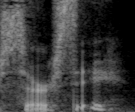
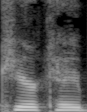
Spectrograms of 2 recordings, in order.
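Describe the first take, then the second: First: The name is said in its English form. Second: The name is said in its original form. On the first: This is the Western English interpretation. "but I will be calling her Circe" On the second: This is the technically correct pronunciation. "it's actually Circe"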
